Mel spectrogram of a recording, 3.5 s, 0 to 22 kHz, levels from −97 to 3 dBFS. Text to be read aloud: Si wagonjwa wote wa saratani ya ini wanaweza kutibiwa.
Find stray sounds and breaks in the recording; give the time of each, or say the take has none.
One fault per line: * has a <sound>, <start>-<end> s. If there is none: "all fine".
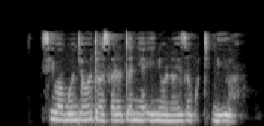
all fine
